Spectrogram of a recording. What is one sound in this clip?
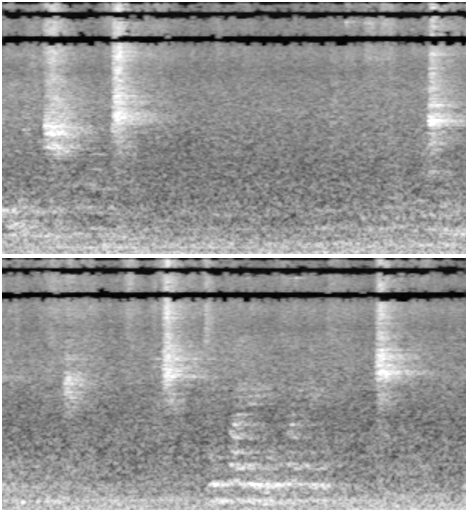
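A martial arts uniform snaps sharply with each punch and kick.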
